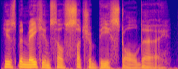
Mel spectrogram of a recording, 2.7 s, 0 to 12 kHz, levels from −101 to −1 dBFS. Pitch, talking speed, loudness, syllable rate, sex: 95 Hz, 225 wpm, -20 LUFS, 4.8 syllables/s, male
